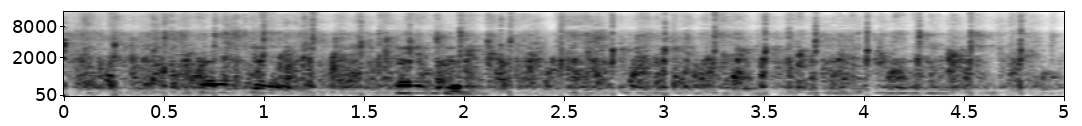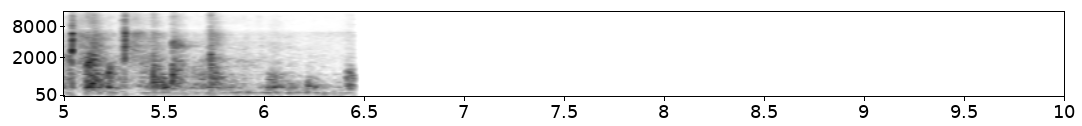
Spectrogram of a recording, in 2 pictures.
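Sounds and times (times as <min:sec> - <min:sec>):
audience clapping: 0:00.0 - 0:06.5.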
